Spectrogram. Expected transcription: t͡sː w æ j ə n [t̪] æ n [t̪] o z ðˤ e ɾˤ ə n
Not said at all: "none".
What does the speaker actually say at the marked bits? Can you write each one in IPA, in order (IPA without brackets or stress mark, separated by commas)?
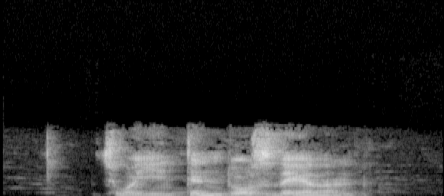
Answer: t̪, d̪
